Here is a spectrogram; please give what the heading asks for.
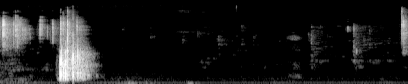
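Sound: dice being rolled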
